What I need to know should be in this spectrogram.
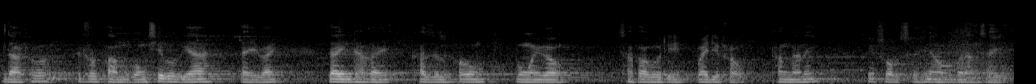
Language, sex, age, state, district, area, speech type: Bodo, male, 18-30, Assam, Chirang, rural, spontaneous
